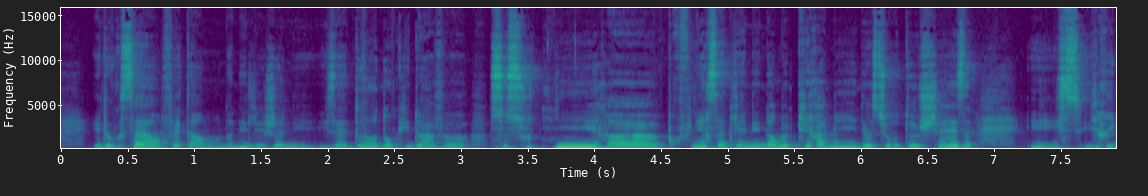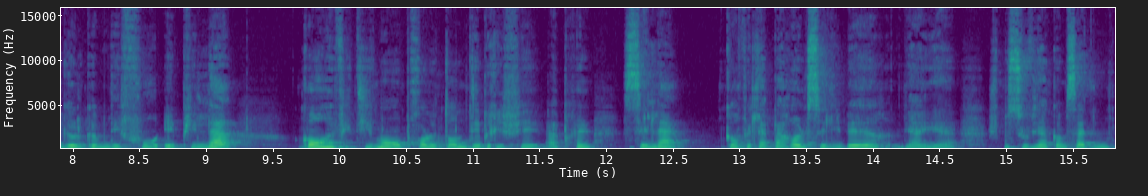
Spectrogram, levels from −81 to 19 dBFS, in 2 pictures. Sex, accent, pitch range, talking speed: female, French, 150-200 Hz, 240 wpm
